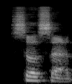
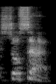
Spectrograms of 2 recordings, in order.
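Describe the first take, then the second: First: It is said slowly in a drawn-out tone. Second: It is said quickly and clipped. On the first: This is the usual way of saying it. "normally you go, hmm, like so sad" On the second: This was not the usual way of saying it. "that time you just did it so fast"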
